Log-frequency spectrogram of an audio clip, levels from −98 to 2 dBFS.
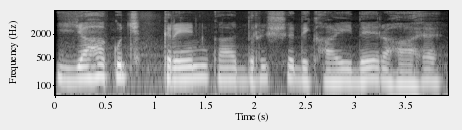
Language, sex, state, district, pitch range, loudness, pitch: Hindi, male, Jharkhand, Ranchi, 130-150 Hz, -17 LUFS, 140 Hz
